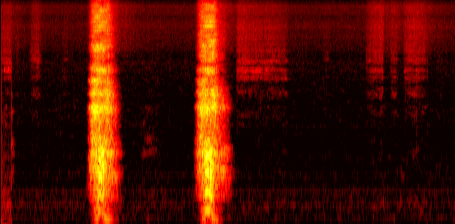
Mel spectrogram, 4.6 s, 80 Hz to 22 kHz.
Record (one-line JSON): {"exhalation_length": "4.6 s", "exhalation_amplitude": 27089, "exhalation_signal_mean_std_ratio": 0.22, "survey_phase": "beta (2021-08-13 to 2022-03-07)", "age": "65+", "gender": "Female", "wearing_mask": "No", "symptom_none": true, "smoker_status": "Ex-smoker", "respiratory_condition_asthma": false, "respiratory_condition_other": false, "recruitment_source": "REACT", "submission_delay": "1 day", "covid_test_result": "Negative", "covid_test_method": "RT-qPCR", "influenza_a_test_result": "Negative", "influenza_b_test_result": "Negative"}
